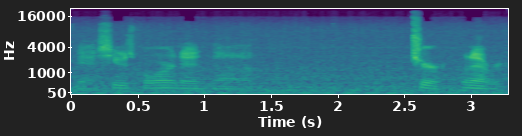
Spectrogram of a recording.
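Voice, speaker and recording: A man's voice: fairly low pitch, flat delivery, normal speed, bright, forceful tone, poor audio. A man in his twenties chatting on a gaming livestream, easily flustered and self-deprecating. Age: 20s. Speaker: co-player on stream. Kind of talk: casual gaming livestream chat. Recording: game vehicle engine noise behind.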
